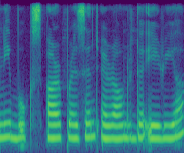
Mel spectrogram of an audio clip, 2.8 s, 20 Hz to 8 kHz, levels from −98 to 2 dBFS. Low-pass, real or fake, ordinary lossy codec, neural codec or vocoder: 7.2 kHz; real; none; none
